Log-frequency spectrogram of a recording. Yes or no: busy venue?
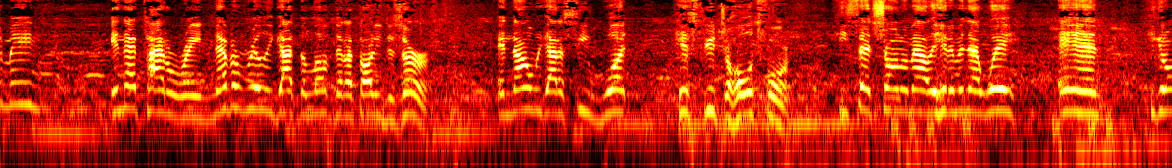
yes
